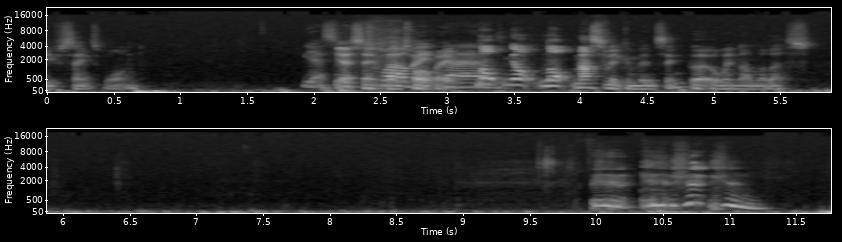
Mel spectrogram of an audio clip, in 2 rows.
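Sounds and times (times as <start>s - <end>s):
speech: 0.0s - 0.8s, 1.9s - 5.8s, 10.0s - 11.4s
person clearing throat: 10.0s - 11.4s.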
